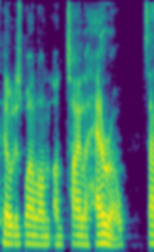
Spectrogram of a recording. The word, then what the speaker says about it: Herro: So, and just a side note as well on Tyler Herro. Is that how you pronounce it?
